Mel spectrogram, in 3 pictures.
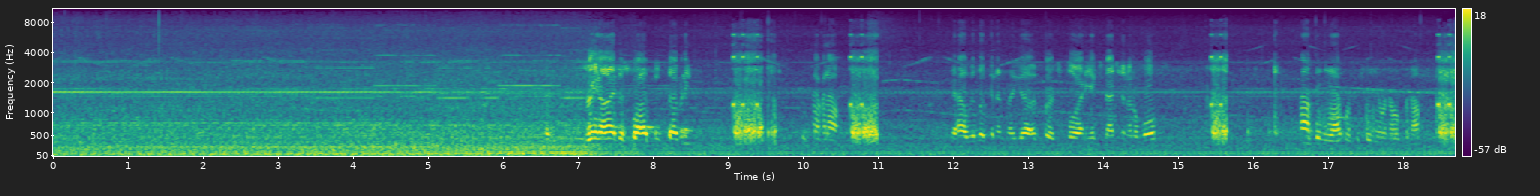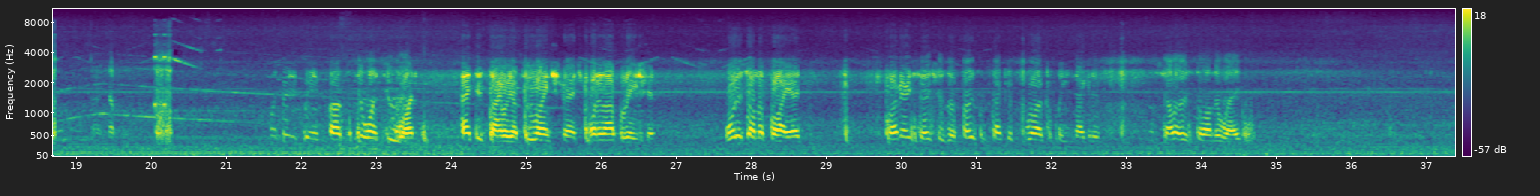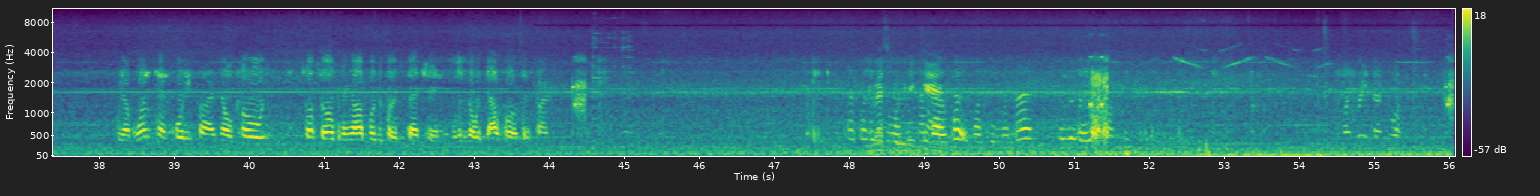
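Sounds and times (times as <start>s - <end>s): engine drone: 0.0s - 56.0s
high whine: 0.0s - 56.0s
street noise: 0.0s - 56.0s
two-way radio burst: 9.1s - 11.1s, 15.4s - 20.4s, 51.1s - 51.7s.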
